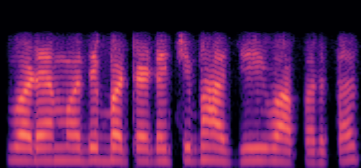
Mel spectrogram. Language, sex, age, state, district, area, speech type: Marathi, female, 18-30, Maharashtra, Solapur, urban, conversation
